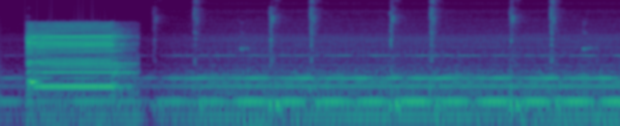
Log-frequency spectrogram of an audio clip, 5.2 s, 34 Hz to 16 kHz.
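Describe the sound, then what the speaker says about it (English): In the video game Portal 2, a loud electronic buzzer blares for about a second, then cuts to a quiet room hum with a steady series of sharp ticks. "You will hear a buzzer."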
